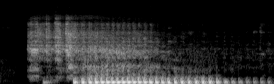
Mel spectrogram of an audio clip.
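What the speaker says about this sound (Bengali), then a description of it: "বাইকে যদি স্টার্ট করি সাউন্ড কন্ডিশনের জন্য" A 2023 Bajaj Pulsar N160 motorcycle with about 10,900 km on it cranks and fires up loudly nearby, then settles into a rhythmic thumping idle whose pulses soften and slow over a few seconds.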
